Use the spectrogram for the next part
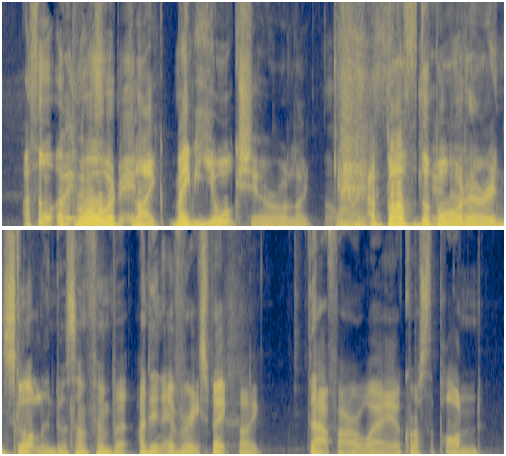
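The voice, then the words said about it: Norfolk English accent. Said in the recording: “It's my Norfolk accent”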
